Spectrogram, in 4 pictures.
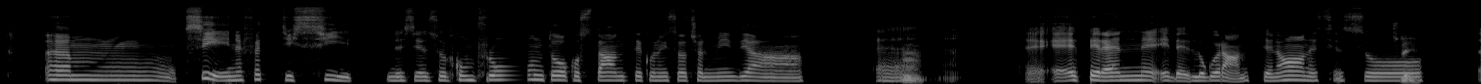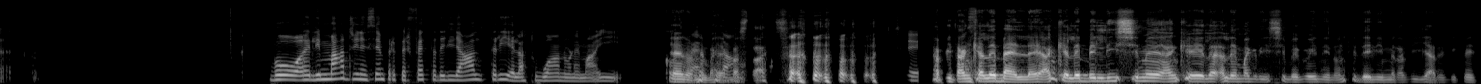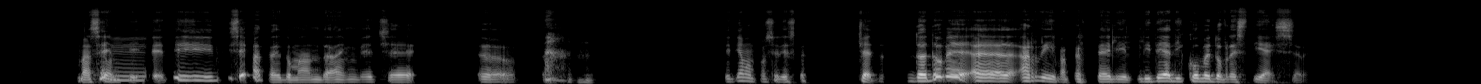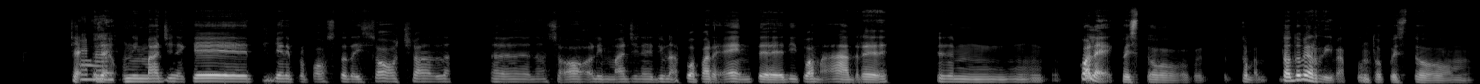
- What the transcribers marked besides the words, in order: drawn out: "Uhm"; distorted speech; drawn out: "senso"; other noise; tapping; chuckle; static; drawn out: "ti"; throat clearing; drawn out: "che"; drawn out: "Uhm"; "insomma" said as "tomma"
- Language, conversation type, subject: Italian, advice, Quali insicurezze provi riguardo al tuo aspetto fisico o alla tua immagine corporea?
